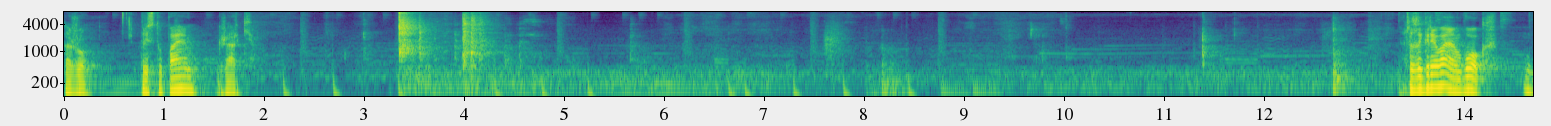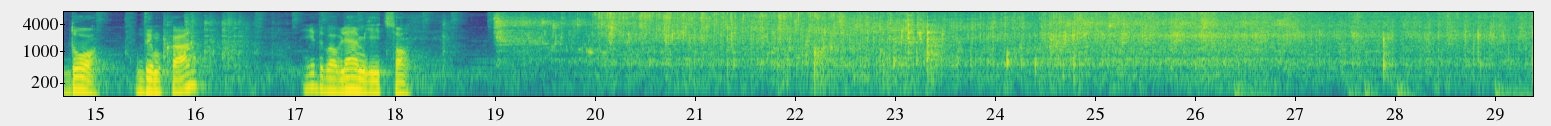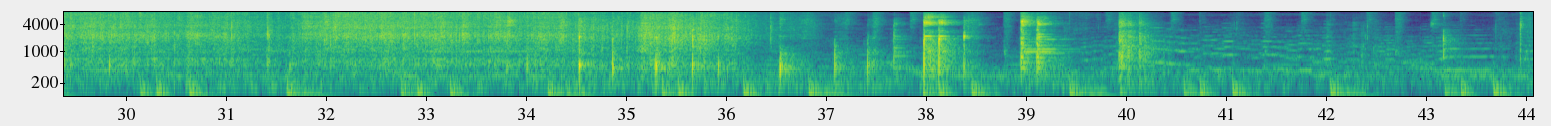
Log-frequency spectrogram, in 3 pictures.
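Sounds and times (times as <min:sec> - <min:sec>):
egg sizzling in a wok: 0:19.0 - 0:36.9.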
